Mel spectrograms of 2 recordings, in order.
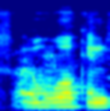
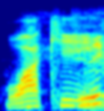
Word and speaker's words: Joaquin: it again, and that movie is the Joker, Walking Phoenix, 2019. Did Yeah, you I say saw it on the Woking cinema. Phoenix? I don't know how to say his name. Joaquin.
